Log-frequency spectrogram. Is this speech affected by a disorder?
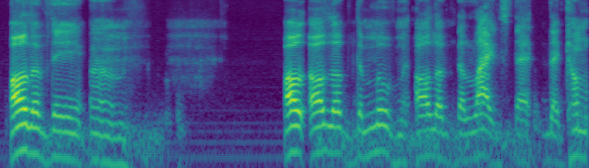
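Yes: ALS; throat muscles affected, speech slowed.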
